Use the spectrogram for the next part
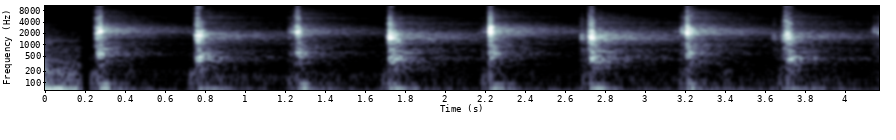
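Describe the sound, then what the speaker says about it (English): A taiko drum patch from an 8Dio sample library plays a steady, evenly spaced series of eight sharp wooden knocks, each with a short decaying ring, closely resembling the tick of a big old clock. "I made the taiko sound pretty much like your grandmother's big old clock."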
